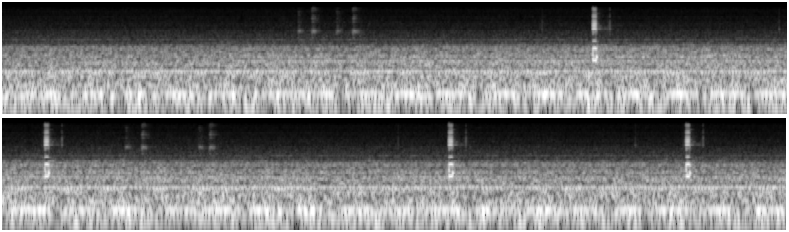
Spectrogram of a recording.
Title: Beeping western digital hard drive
